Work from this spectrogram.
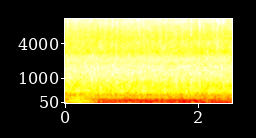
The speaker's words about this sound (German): Cool, schön. Gebt ihnen doch einen Applaus.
